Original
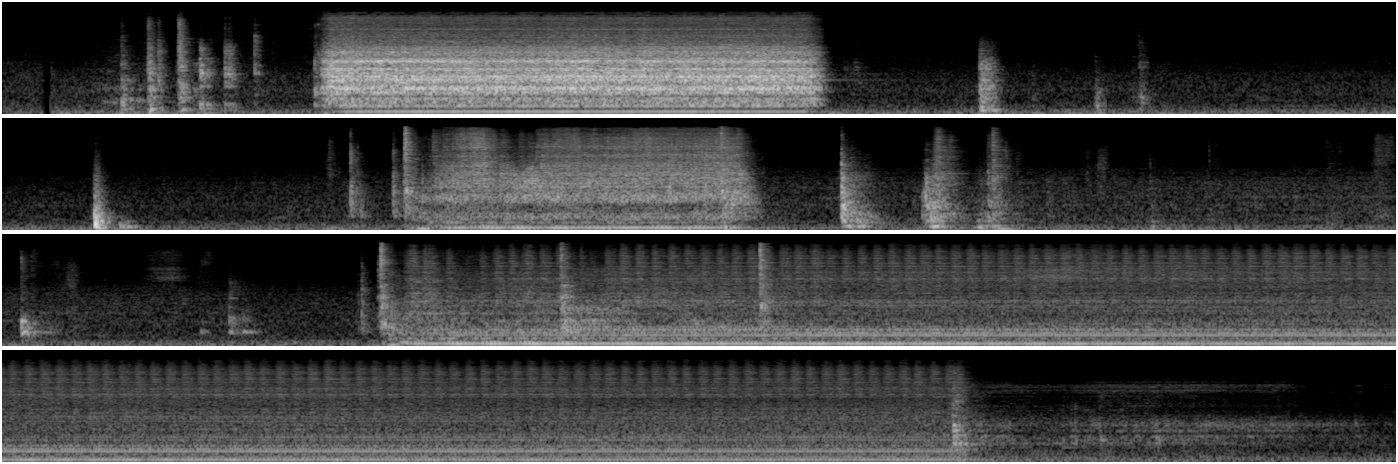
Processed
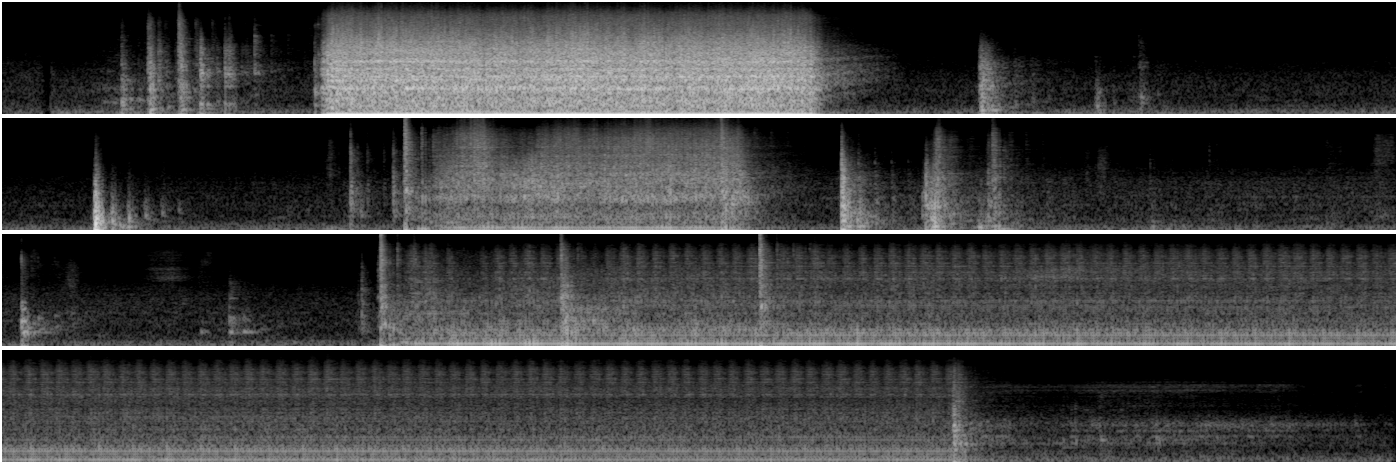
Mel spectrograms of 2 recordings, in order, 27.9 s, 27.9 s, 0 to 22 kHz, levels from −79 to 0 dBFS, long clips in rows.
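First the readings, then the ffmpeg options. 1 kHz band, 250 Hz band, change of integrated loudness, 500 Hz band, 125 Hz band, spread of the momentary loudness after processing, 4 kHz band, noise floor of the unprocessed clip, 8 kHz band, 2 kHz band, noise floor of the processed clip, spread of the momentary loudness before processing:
-0.5 dB, +2.0 dB, +2.5 dB, +2.5 dB, -0.5 dB, 22 LU, +5.5 dB, -50 dBFS, +4.0 dB, +0.5 dB, -51 dBFS, 19 LU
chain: -filter_complex "[0:a]asplit=6[s0][s1][s2][s3][s4][s5];[s1]adelay=83,afreqshift=100,volume=0.15[s6];[s2]adelay=166,afreqshift=200,volume=0.0794[s7];[s3]adelay=249,afreqshift=300,volume=0.0422[s8];[s4]adelay=332,afreqshift=400,volume=0.0224[s9];[s5]adelay=415,afreqshift=500,volume=0.0117[s10];[s0][s6][s7][s8][s9][s10]amix=inputs=6:normalize=0,aeval=exprs='0.841*(cos(1*acos(clip(val(0)/0.841,-1,1)))-cos(1*PI/2))+0.335*(cos(6*acos(clip(val(0)/0.841,-1,1)))-cos(6*PI/2))':c=same,volume=0.794"

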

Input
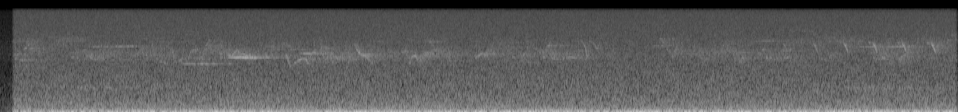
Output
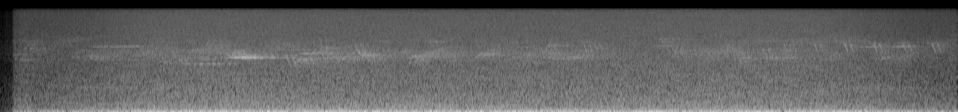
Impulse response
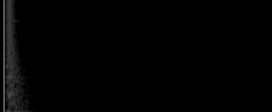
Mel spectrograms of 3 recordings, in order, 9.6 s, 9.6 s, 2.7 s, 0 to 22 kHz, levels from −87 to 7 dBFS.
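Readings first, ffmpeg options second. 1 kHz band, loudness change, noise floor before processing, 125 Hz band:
+3.5 dB, +3.5 dB, -30 dBFS, +3.5 dB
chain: -filter_complex "[0:a]dynaudnorm=f=140:g=17:m=3.16,asplit=2[s0][s1];[1:a]atrim=start_sample=2205,adelay=56[s2];[s1][s2]afir=irnorm=-1:irlink=0,volume=1.26[s3];[s0][s3]amix=inputs=2:normalize=0,volume=0.447"

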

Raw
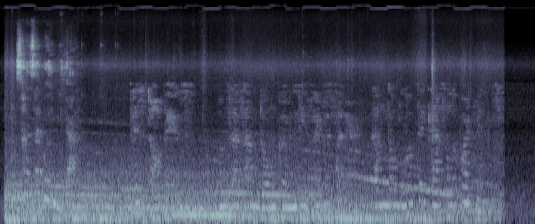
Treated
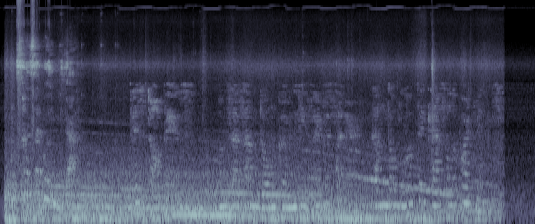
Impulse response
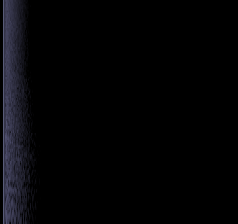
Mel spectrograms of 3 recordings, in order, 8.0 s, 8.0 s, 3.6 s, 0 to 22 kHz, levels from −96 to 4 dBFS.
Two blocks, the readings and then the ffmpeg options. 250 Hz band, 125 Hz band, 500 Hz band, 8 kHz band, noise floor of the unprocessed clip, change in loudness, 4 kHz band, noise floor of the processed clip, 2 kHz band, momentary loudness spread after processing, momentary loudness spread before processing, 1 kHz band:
0.0 dB, 0.0 dB, 0.0 dB, -4.0 dB, -53 dBFS, -1.5 dB, 0.0 dB, -53 dBFS, 0.0 dB, 9 LU, 12 LU, 0.0 dB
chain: -af "asoftclip=type=hard:threshold=0.0944"

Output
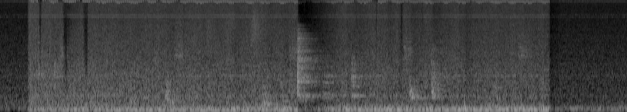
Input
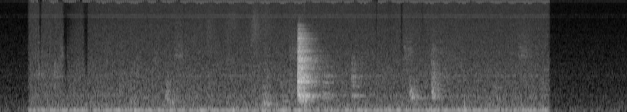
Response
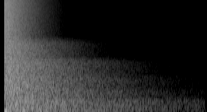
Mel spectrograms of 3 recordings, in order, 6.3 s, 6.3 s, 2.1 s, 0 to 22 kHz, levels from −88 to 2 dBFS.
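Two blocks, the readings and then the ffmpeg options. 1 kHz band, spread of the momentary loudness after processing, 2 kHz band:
-12.5 dB, 5 LU, -12.0 dB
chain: -af "highpass=f=76:w=0.5412,highpass=f=76:w=1.3066,asubboost=boost=5.5:cutoff=100,acompressor=threshold=0.00891:ratio=6,volume=1.58"

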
